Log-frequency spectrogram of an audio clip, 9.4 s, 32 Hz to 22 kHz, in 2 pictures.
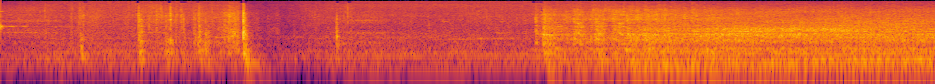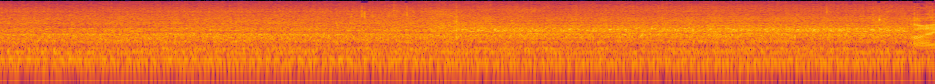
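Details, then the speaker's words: Sea-Doo GTX 951 DI two-stroke, rebuilt engine with new solenoid tested at the lake: steady even burble holding idle right around 1450 rpm with no hunting or misfire. "right where we wanted to be between 1450 right around 1450."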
